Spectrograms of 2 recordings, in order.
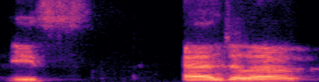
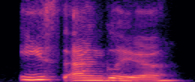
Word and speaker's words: East Anglia: Uh she has an MA in creative writing pros fiction from the University of East Angela. And how do you pronounce that word? East Anglia Anglia when she was awarded the Malcolm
